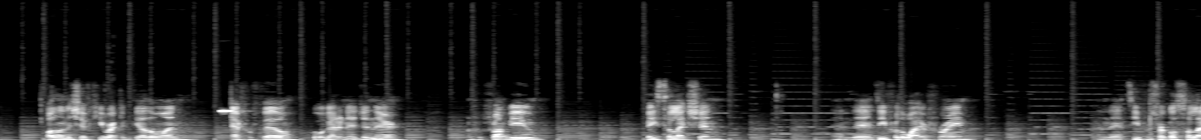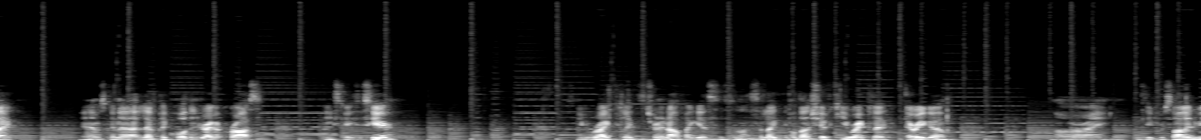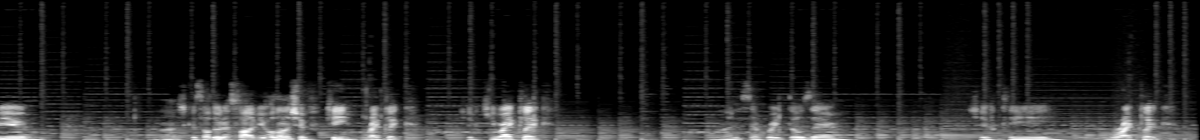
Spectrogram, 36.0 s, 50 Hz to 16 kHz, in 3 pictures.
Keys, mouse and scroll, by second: 0.9 shift+right click, 2.1 f, 3.0-3.9 scroll down 1, 3.9 scroll down 1, 3.9 KP_1, 4.9 scroll down 1, 5.6 scroll down 1, 6.3 click, 7.9 scroll down 1, 8.7 z, 11.4 c, 18.2 right click, 18.5 scroll up 1, 20.3 shift+right click, 21.3 middle click, 23.3 z, 27.5 shift+right click, 28.8 shift+right click, 29.1 middle click, 35.1 shift+right click.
